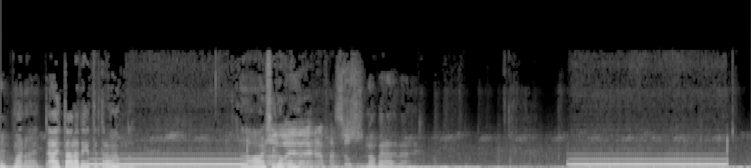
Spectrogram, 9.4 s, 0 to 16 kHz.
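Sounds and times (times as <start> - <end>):
speech: 0.0 - 1.8, 3.0 - 5.4
phone call electronic ring tone: 1.0 - 3.4, 7.1 - 9.2.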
